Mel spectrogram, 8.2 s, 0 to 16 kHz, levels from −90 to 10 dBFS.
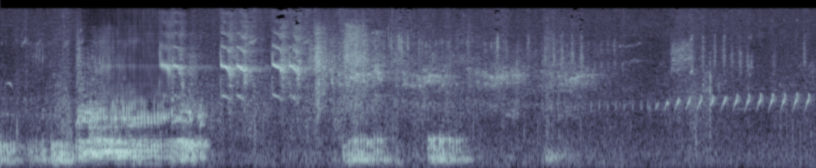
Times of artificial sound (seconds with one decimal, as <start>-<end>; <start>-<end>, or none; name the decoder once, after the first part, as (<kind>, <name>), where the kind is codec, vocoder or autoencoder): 1.0-1.7 (vocoder, BigVGAN v2)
